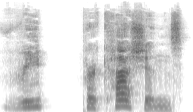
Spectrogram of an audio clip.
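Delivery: slow, halting stammer; nervous stammer. A narrator's reading. Rarity, caught by the mayor, stammers nervously. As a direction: stumble over it in sudden fear. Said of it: "suddenly nervous".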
